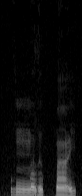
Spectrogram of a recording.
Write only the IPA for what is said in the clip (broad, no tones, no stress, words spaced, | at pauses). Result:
ṳnːɤrɯpːãi̯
